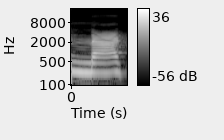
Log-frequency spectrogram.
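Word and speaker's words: gnat: तो ये नैट पढ़ा जाएगा। गैट नहीं पढ़ेंगे। यहां पर हमारा जी साइलेंट है।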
